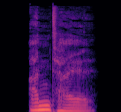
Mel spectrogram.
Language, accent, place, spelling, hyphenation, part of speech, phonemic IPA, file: German, Germany, Berlin, Anteil, An‧teil, noun, /ˈʔantaɪ̯l/, De-Anteil.ogg
- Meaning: 1. share, portion 2. alternative form of Antal (“a Hungarian wine barrel”)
